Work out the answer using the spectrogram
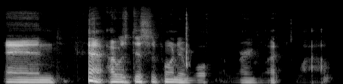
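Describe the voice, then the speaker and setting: A man co-hosting a podcast, telling how the show started in a rambling casual way, full of fillers and quick laughs. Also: lowish voice, steady tone, a crowd in the background. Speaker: podcast co-host. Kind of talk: casual chat.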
